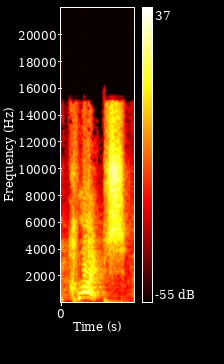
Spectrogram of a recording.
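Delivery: high mock-indignant cripes; hammed-up prudish dad swearing cleanly; exasperated dad. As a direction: spit out cripes like a mild curse. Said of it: "My dad's like".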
